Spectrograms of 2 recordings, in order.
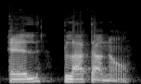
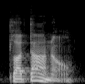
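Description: First: The stress is on the first syllable. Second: The stress is on the second syllable. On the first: The speaker calls it right. "the correct pronunciation is el plátano" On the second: The speaker calls it wrong. "If there were no accent, it would be pronounced plátano, which is incorrect"

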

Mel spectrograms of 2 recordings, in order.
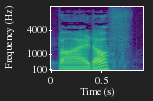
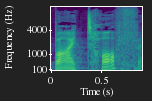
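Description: First: The T is flapped, sounding like a D. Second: The T is a clear, released T sound. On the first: The speaker calls it right. "that we say bite off" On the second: The speaker calls it wrong. "instead of bite off"

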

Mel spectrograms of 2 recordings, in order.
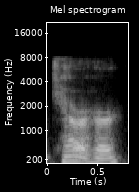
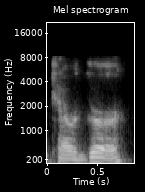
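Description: First: The middle G sound is silent. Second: The middle G sound is pronounced. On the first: This is the local Irish pronunciation. "is the way someone in Monahan would pronounce it" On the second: This is how Americans read the spelling. "they see my name spelled with the G and pronounce the G"

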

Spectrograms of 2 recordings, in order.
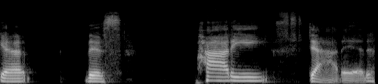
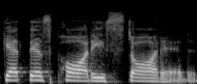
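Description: First: It is said in a Boston accent. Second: It is said in a New York accent. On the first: "I always say that like I'm from Boston" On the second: "let me say it as a New Yorker"

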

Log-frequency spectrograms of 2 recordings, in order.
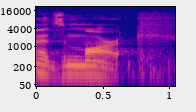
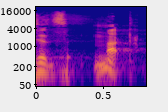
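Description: First: It is said in an American accent. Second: It is said in a Chinese accent.

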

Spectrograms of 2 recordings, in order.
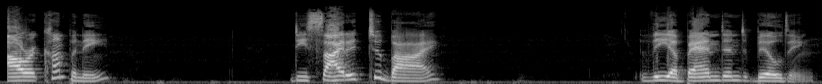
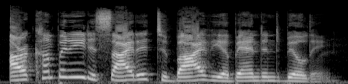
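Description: First: The sentence is spoken slowly and carefully. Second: The sentence is spoken at a natural speed. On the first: "this time repeat after me" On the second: "the last time at a regular pace"

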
